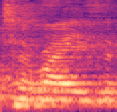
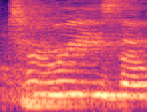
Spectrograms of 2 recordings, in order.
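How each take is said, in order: First: The middle vowel sounds like 'ay'. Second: The middle vowel sounds like 'ee'. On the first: The speaker calls it wrong. "not Teresa with an A" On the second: The speaker calls it right. "Teresa with an E"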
